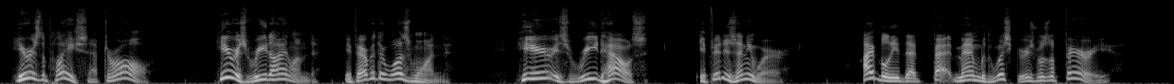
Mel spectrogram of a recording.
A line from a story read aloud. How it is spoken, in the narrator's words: cried Flambeau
